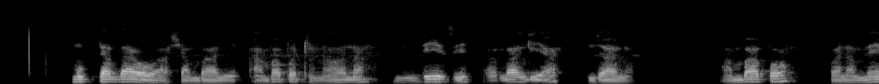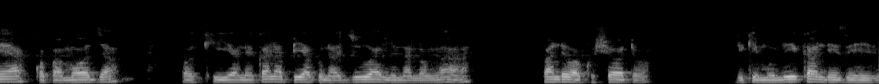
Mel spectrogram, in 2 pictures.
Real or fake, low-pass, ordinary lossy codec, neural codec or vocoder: real; 7.2 kHz; Opus, 32 kbps; none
